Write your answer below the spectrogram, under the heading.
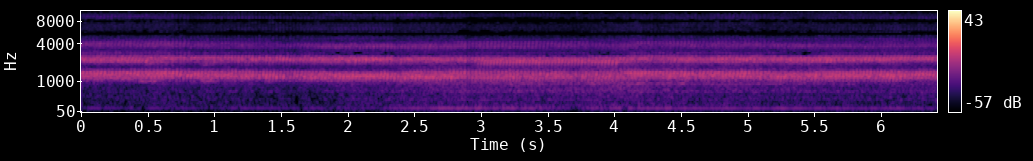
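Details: Frogs calling en masse in a backyard water garden: a steady, unbroken trilling wall of sound with layered pitches, plus a faint low hum underneath.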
